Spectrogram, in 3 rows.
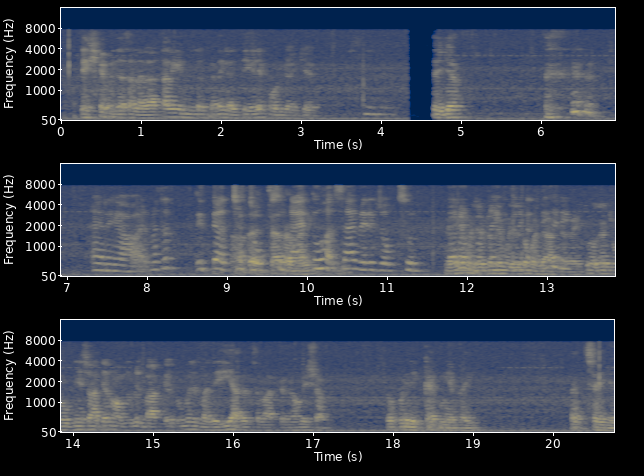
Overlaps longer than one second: present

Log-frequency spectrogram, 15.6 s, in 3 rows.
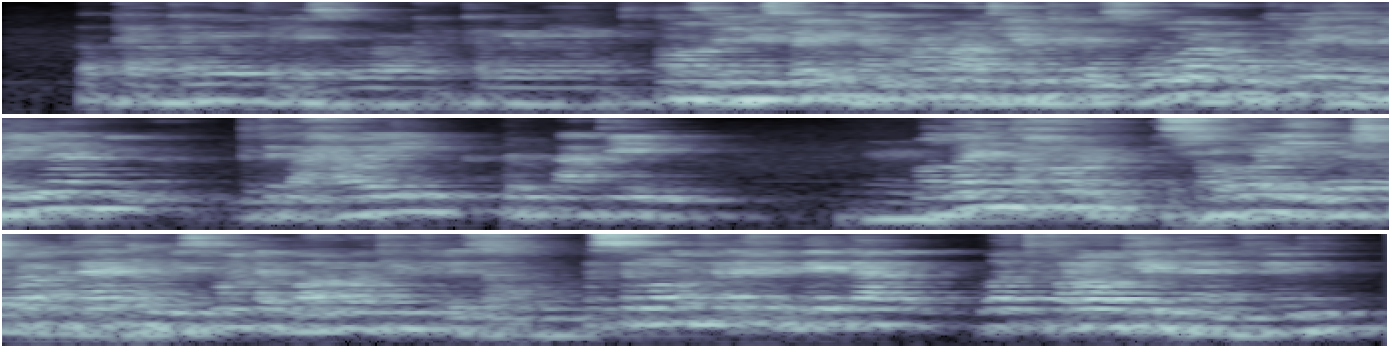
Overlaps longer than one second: present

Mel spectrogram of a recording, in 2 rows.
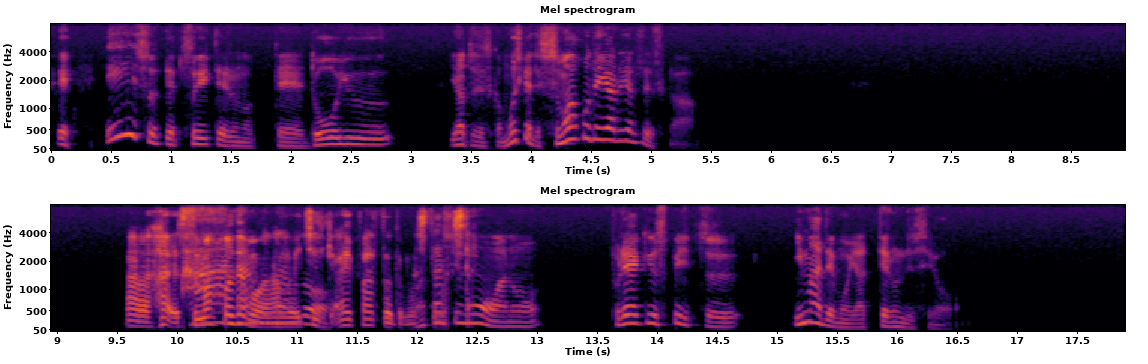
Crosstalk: present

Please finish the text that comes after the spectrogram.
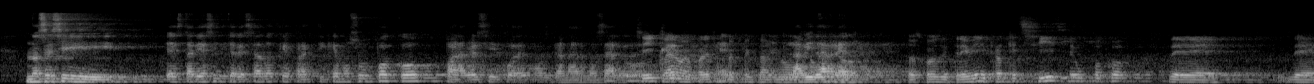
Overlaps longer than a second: present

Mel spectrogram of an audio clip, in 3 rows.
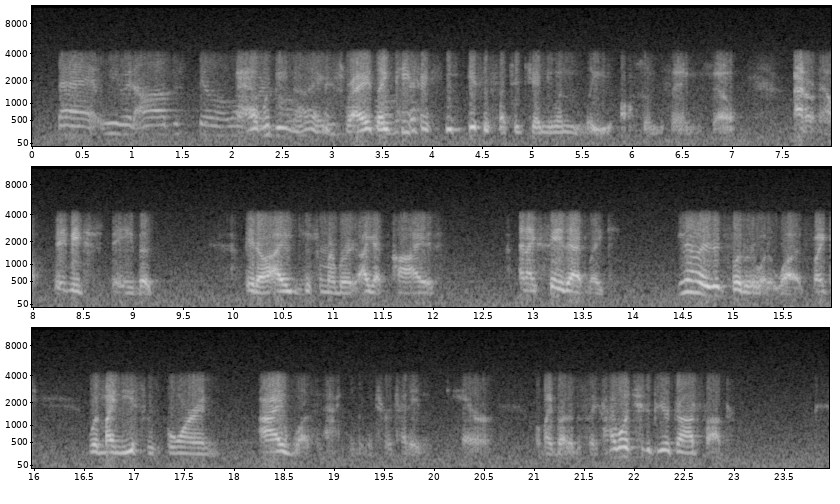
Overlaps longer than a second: present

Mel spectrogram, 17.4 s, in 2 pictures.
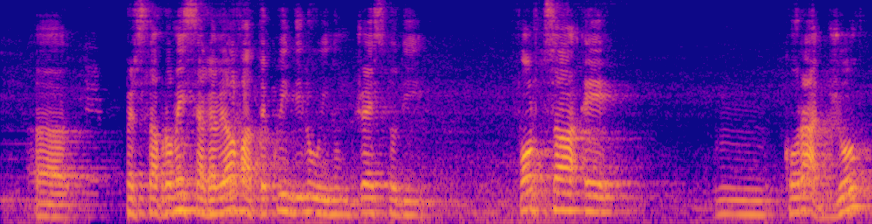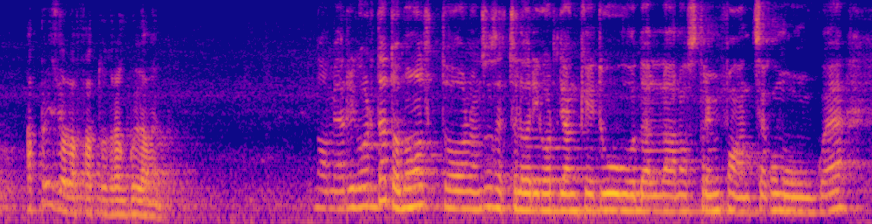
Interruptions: none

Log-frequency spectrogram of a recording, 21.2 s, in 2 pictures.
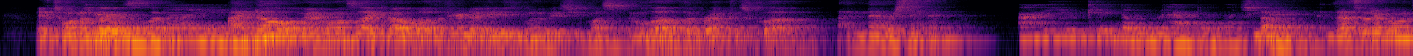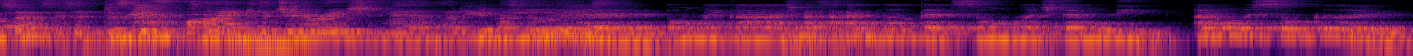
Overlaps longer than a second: present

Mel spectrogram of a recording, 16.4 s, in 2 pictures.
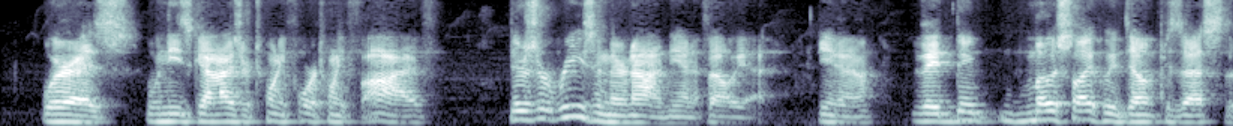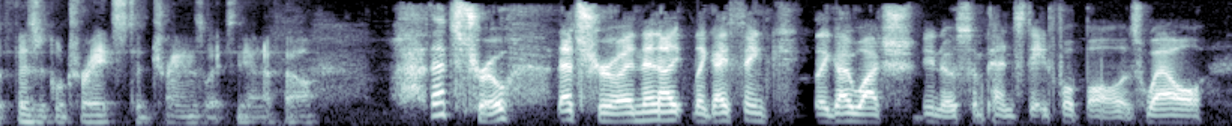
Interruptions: none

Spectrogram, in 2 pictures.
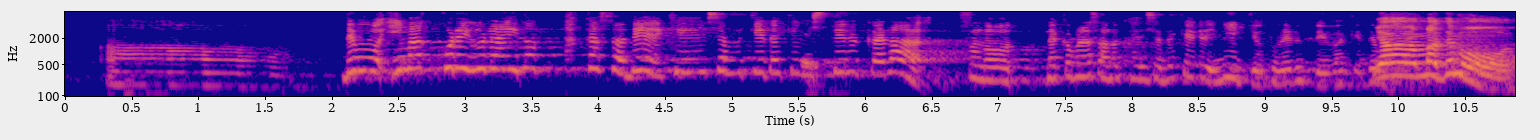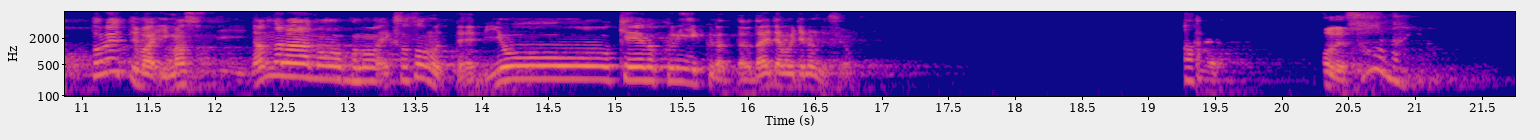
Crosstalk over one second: none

